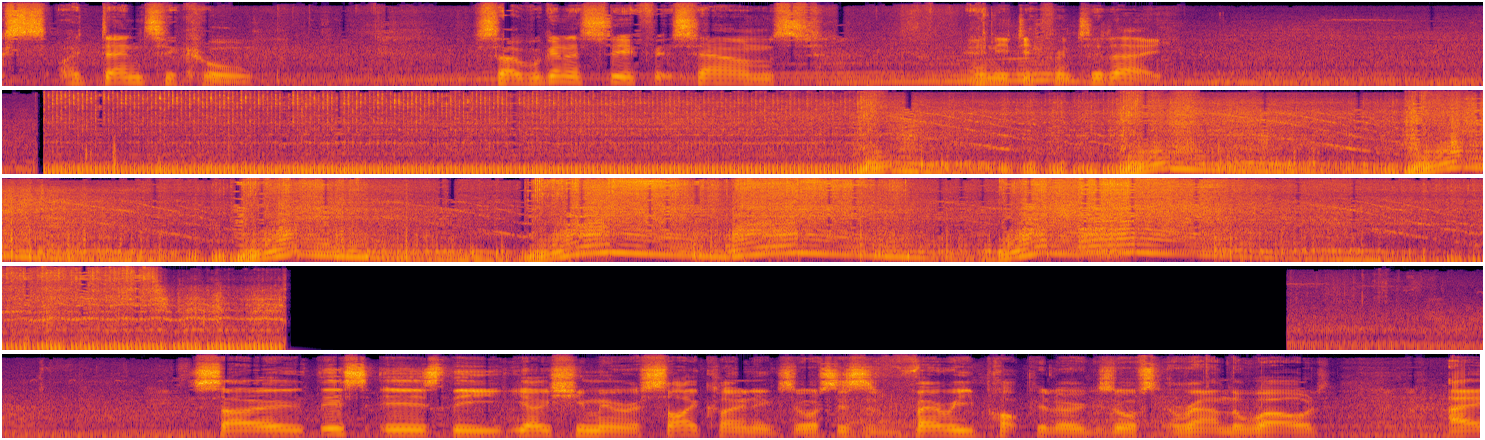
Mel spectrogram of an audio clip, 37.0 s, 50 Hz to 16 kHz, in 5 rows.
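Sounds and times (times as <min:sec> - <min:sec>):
motorcycle engine revving: 0:01.3 - 0:23.7.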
